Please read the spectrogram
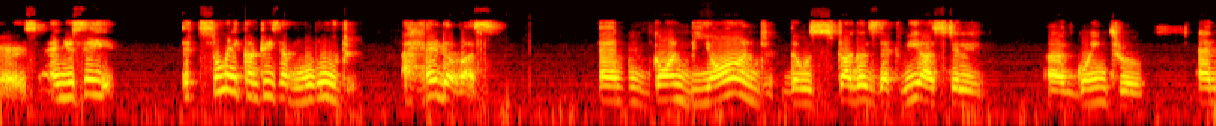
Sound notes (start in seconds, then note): none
